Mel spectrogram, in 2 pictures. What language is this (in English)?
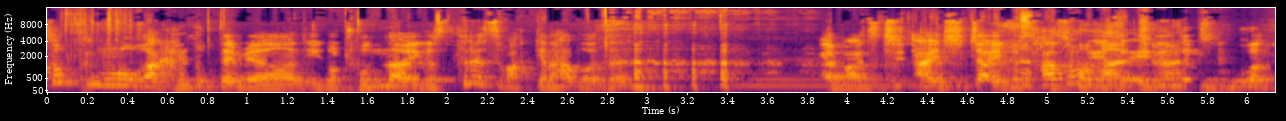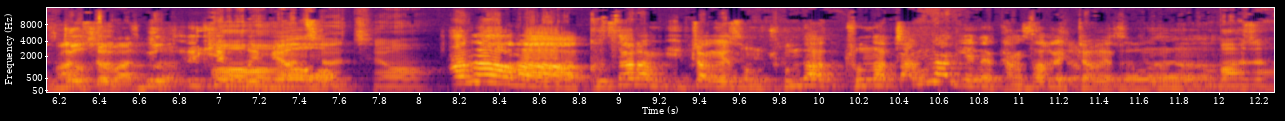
Korean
